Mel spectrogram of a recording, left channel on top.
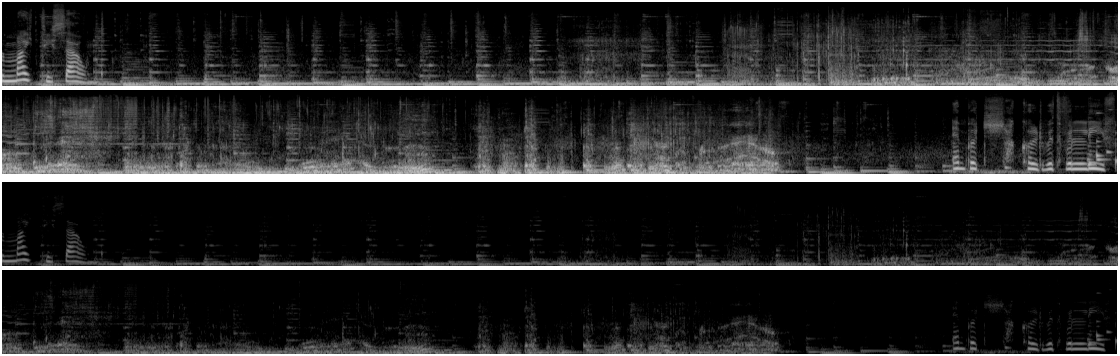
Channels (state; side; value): quieter; right; 19.3 dB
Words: sound. Ember chuckled with relief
